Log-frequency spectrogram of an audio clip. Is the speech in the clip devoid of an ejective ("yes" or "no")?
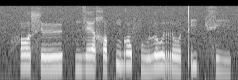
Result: no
